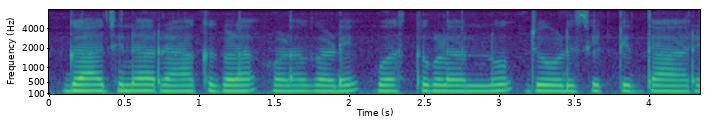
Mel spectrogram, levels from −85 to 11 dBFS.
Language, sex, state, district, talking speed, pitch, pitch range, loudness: Kannada, female, Karnataka, Bidar, 95 wpm, 200 Hz, 200-210 Hz, -18 LUFS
